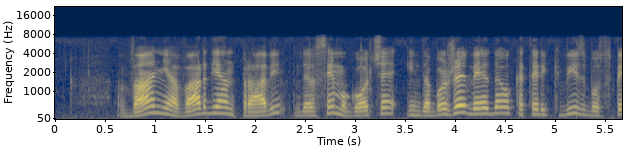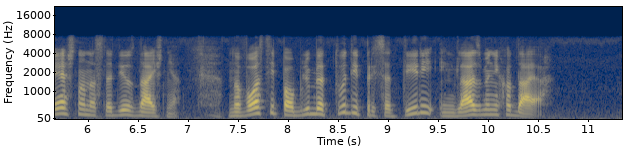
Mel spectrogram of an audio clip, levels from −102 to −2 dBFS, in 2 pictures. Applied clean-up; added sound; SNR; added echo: none; none; none; none.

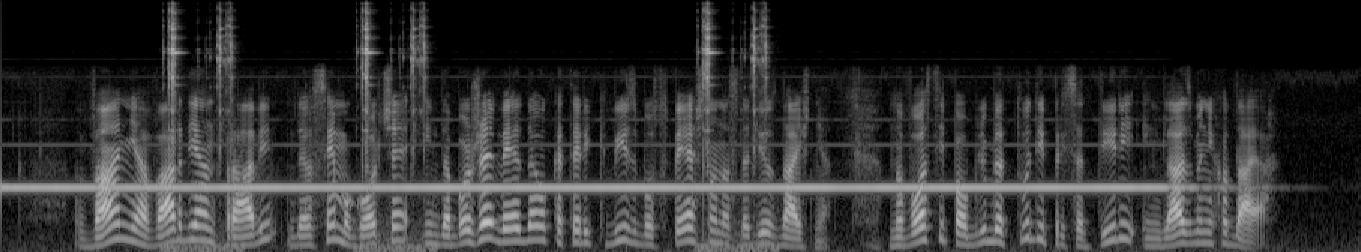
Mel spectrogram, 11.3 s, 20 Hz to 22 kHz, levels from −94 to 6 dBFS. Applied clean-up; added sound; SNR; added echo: none; Keys jangling + Organ; -1 dB; none.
